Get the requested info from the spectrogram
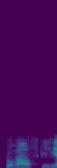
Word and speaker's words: Puchalski: It's not, because I was pronouncing it Pukalski to Pulhowski. I wasn't sure, but the C is silent, and the correct pronunciation is Pulhowski.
